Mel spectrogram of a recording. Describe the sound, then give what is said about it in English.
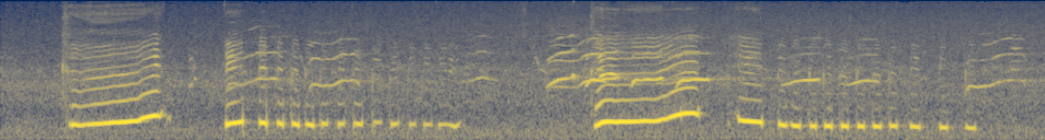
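A voice imitates an eastern curlew call twice: a loud, rising whistled note followed by a rapid run of short, bubbling pulses that slowly fall away, with a brief pause between the two attempts. “Can you make the sound of an eastern curlew? Give it a go with me.”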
